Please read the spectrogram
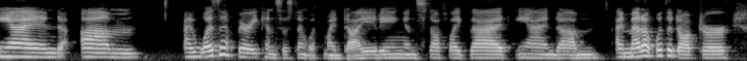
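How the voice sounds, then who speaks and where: A woman talks in an ordinary speaking voice at a fairly low pitch. Her pace is fairly slow and her intonation lively. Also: very clean recording, silent background. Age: 40s. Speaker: guest, currency news channel host. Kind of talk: casual interview.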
